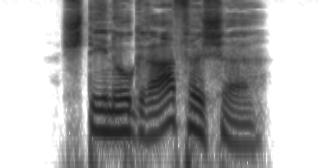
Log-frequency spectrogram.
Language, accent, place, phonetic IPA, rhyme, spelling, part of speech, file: German, Germany, Berlin, [ʃtenoˈɡʁaːfɪʃə], -aːfɪʃə, stenographische, adjective, De-stenographische.ogg
- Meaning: inflection of stenographisch: 1. strong/mixed nominative/accusative feminine singular 2. strong nominative/accusative plural 3. weak nominative all-gender singular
